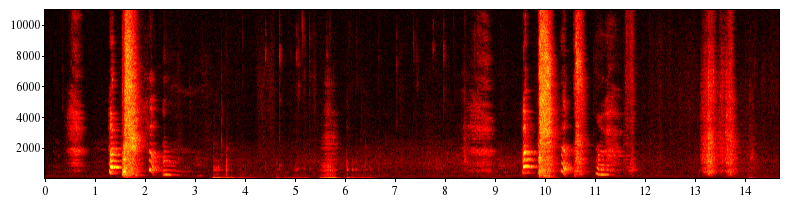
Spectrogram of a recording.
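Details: Several sneezes in a row, each preceded by a breathy build-up, with quiet pauses between.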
